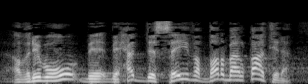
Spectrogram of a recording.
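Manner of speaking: ordinary delivery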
